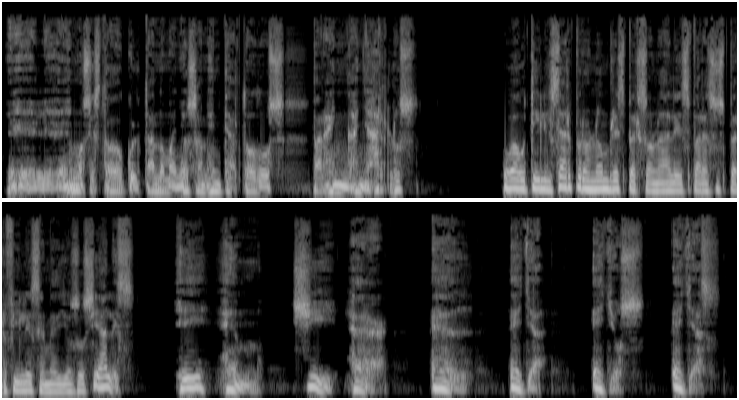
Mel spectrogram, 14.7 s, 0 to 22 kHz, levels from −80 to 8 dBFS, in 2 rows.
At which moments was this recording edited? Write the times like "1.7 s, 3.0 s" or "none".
none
